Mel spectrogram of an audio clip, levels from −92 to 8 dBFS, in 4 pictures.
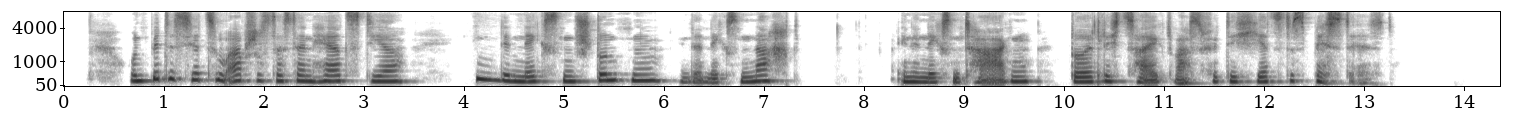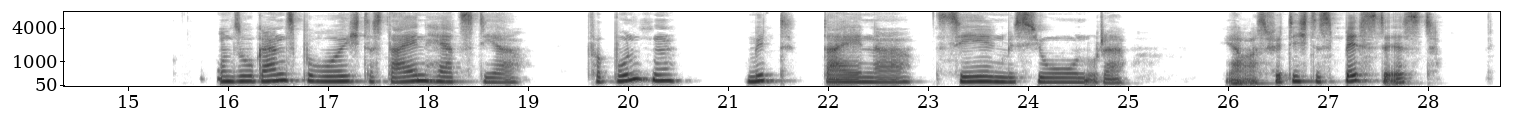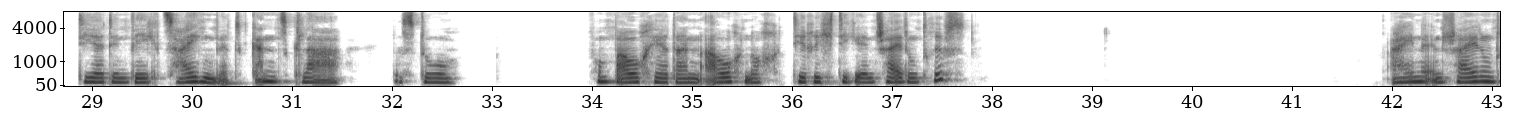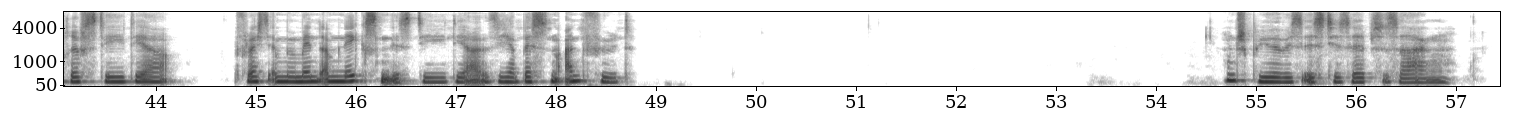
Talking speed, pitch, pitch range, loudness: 100 wpm, 195 Hz, 180-220 Hz, -20 LUFS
